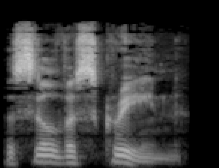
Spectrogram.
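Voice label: "silver screen", British English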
